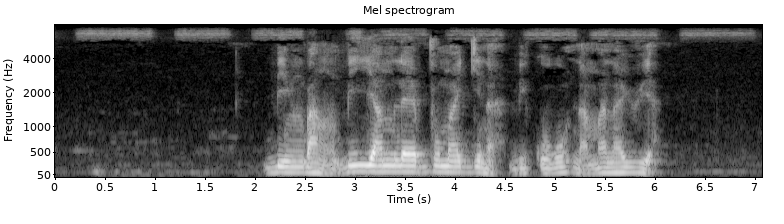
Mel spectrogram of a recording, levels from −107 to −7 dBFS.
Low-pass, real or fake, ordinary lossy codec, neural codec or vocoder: 7.2 kHz; real; AAC, 48 kbps; none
